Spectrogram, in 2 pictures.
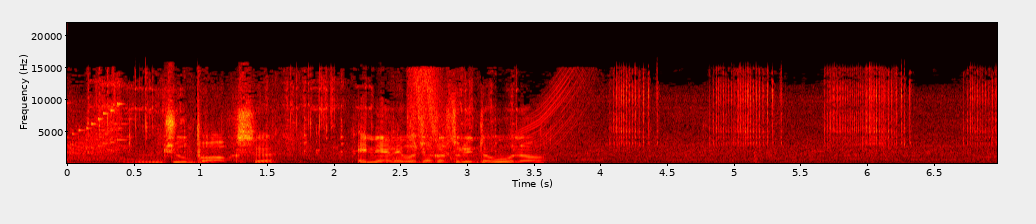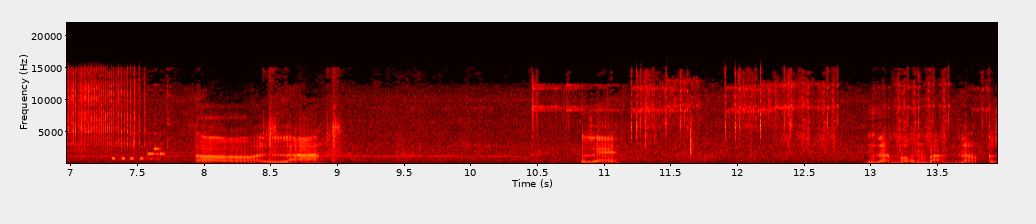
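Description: Small coins scatter and clink.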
